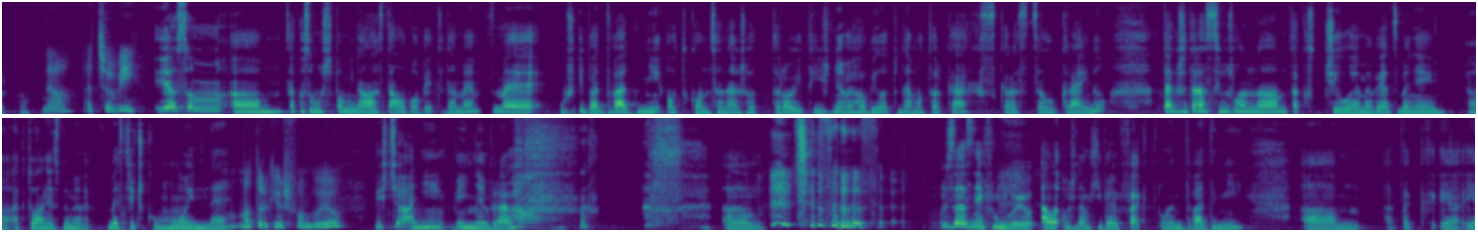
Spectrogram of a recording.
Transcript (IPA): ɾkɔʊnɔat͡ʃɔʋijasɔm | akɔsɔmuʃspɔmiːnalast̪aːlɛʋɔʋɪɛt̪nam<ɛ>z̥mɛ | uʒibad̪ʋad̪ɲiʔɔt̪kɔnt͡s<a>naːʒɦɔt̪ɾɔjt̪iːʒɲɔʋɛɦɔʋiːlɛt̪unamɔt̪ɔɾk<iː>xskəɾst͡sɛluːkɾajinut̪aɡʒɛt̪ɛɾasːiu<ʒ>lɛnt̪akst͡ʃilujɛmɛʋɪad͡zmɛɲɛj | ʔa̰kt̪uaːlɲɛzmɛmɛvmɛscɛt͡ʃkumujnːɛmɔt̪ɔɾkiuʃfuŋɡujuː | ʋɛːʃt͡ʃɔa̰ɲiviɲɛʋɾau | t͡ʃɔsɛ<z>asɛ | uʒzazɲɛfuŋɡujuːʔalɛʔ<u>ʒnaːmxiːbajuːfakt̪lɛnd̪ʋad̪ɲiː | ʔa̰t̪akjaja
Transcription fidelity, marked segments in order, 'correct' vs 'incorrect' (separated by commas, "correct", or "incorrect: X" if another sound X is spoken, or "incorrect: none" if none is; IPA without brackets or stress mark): correct, correct, incorrect: aː, correct, correct, correct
